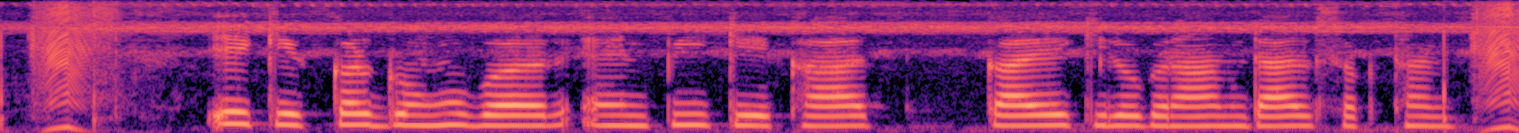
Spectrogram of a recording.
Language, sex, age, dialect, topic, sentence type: Chhattisgarhi, female, 25-30, Northern/Bhandar, agriculture, question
